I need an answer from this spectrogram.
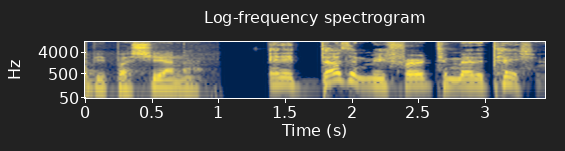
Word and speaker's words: Vipashyana: pasión en primer lugar no se pronuncia vipassana adaptar corrupción ardor de pasión eso es una corrupción de la palabra bip asiana electas de mayfair timberlake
